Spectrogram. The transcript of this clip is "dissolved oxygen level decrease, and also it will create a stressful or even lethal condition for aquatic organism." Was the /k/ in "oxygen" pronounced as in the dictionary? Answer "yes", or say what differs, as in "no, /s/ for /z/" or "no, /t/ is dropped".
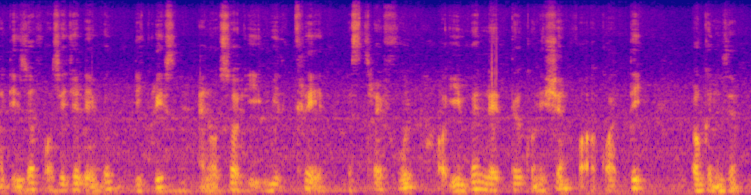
no, /k/ is dropped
